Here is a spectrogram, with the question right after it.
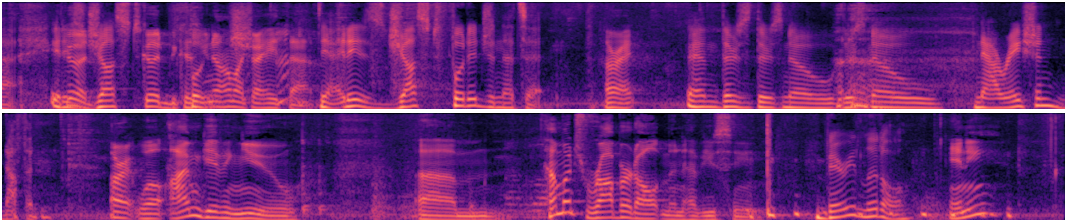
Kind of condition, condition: setting, busy venue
